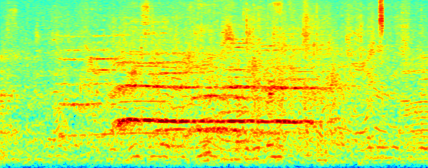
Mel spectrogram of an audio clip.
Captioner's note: applause and cheering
